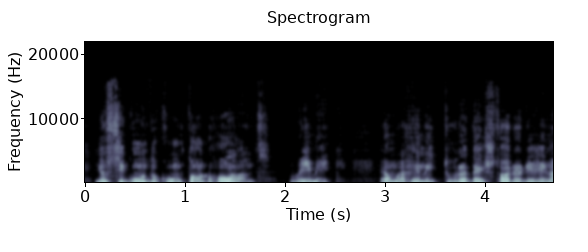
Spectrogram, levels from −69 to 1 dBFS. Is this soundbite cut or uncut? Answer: cut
